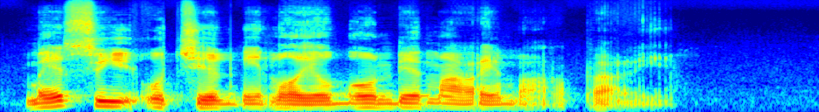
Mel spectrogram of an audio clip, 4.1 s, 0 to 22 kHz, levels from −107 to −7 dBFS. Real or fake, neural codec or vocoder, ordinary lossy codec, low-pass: fake; codec, 44.1 kHz, 3.4 kbps, Pupu-Codec; none; none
